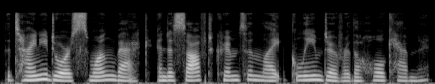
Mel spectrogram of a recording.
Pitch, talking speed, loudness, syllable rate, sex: 185 Hz, 205 wpm, -18 LUFS, 5.3 syllables/s, female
